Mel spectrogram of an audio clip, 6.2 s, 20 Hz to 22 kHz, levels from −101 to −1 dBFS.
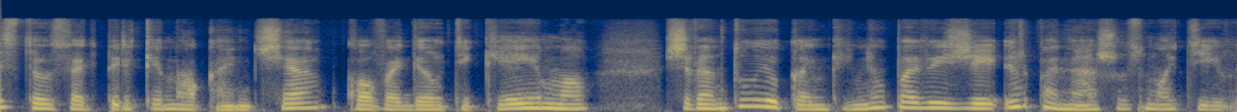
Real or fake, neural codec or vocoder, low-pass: fake; codec, 32 kHz, 1.9 kbps, SNAC; 10.8 kHz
